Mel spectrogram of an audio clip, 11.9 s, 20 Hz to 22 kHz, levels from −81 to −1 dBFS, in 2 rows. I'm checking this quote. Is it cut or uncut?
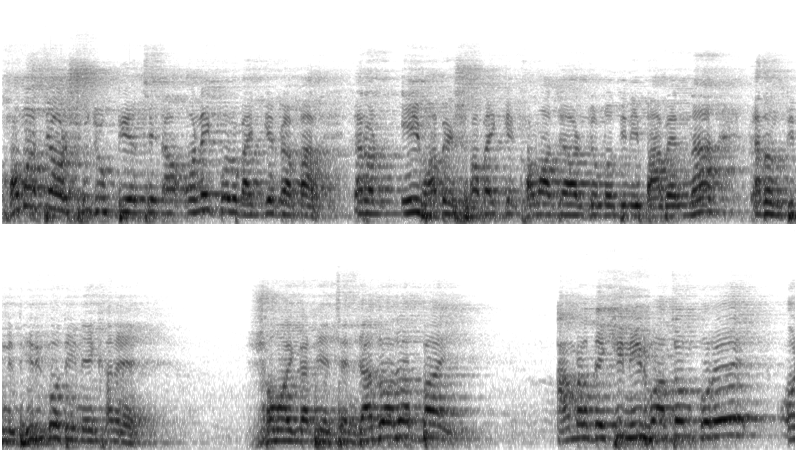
uncut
